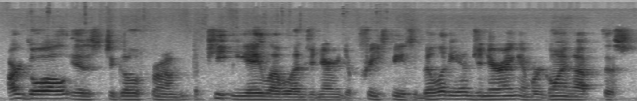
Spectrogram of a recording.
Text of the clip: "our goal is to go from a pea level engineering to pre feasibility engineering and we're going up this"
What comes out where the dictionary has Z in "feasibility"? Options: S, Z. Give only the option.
Z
